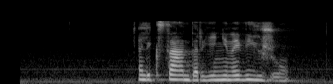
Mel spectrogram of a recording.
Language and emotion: Russian, angry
